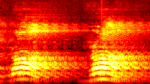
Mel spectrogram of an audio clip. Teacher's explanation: প্রান্তভাকে স্পর্শ করতে হবে তাহলে র হরফটি উচ্চারণ হবে র র মুখ ভারী হবে মুখ গোল হবে র র এভাবে আমরা র হরফটি উচ্চারণ করবো ইনশাল্লাহ এরপর আসুন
